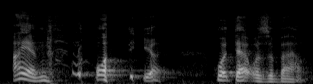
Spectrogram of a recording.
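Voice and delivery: laughing through the words; amused laugh at his own oddness. Real, not acted. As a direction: chuckle through it, bemused. Laughs at himself.

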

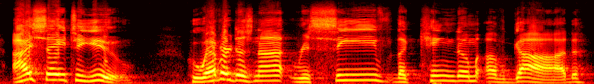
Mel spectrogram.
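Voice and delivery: slow, loud, high and emphatic; forceful proclamation. Acted. Preacher reading Jesus' stern warning, slow and loud. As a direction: proclaim it like scripture thundered.

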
